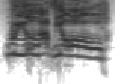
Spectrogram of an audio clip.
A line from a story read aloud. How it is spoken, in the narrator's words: shouted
